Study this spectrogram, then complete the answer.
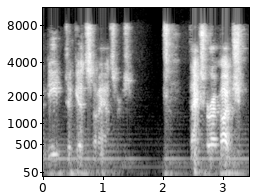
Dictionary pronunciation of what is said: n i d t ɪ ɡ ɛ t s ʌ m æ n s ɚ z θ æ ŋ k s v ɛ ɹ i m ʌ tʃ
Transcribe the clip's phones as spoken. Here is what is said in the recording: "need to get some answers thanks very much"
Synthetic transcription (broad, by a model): n i d t ɪ ɡ ɛ t s ʌ m æ n s ɚ z θ æ ŋ k s v ɛ ɹ i m ʌ tʃ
